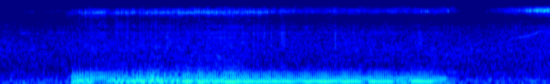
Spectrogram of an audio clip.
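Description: A single drawn-out, low, steady-pitched buzzing breath lasting about two seconds, typical of a tonal snore, over faint room hiss.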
